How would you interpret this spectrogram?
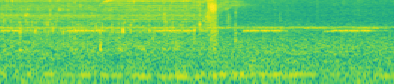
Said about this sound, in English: Grover fills up a small cup of water from the garden hose.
